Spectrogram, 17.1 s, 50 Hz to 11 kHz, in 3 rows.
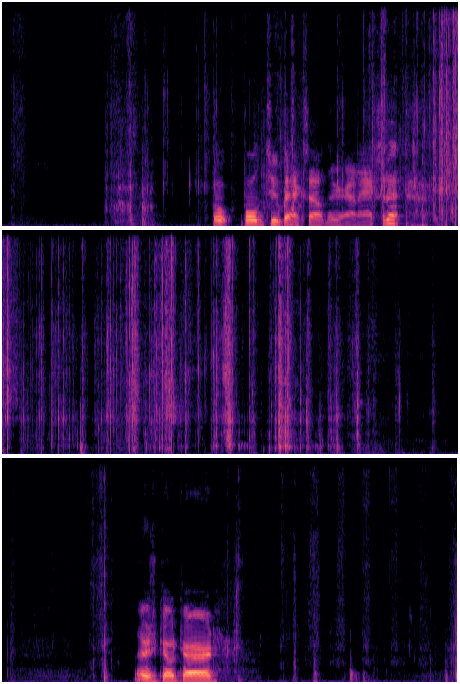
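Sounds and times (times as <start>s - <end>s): foil wrapper crinkling and tearing: 1.3s - 10.8s.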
